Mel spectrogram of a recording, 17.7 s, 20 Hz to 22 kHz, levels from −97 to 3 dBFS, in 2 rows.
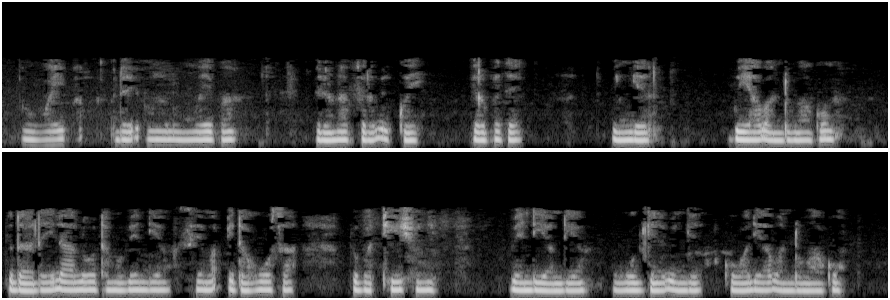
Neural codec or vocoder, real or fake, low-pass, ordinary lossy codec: none; real; 5.4 kHz; MP3, 24 kbps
